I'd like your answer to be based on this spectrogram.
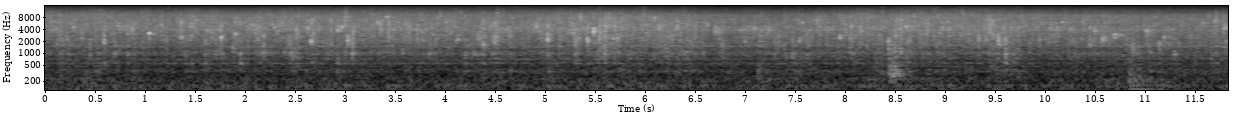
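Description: Onions frying in a pot for pilau, a steady, dense sizzle that holds at an even loudness throughout with faint crackles, no voices.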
